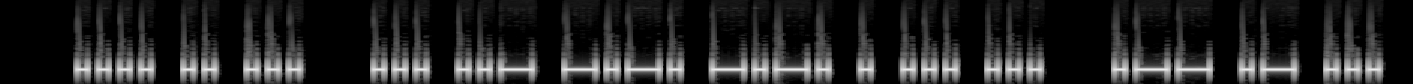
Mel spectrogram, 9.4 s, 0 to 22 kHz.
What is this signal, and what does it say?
Morse code, heard as a keyed tone, about 17 wpm, 700 Hz. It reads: HIS SUCCESS WAS
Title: Sentences from Top 1000 Words - Review Part 6 - 17wpm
